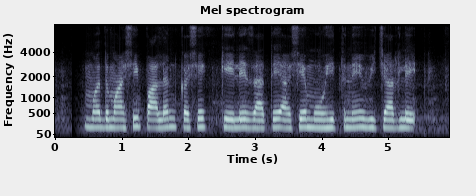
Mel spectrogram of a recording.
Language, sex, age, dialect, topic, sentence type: Marathi, male, 18-24, Standard Marathi, agriculture, statement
